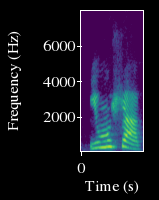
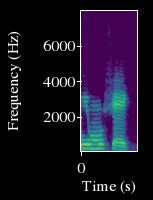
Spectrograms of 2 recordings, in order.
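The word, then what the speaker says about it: yumuşak: Yumushak, bukan Yumushek. Yumushak, G.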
